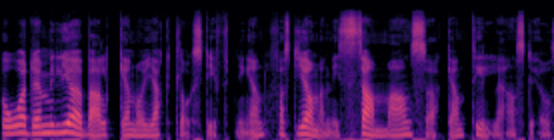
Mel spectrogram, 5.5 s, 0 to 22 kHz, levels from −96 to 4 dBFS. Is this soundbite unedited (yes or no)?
yes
